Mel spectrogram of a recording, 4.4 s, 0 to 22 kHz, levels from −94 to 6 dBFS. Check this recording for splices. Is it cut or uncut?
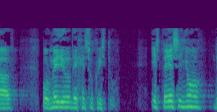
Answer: uncut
